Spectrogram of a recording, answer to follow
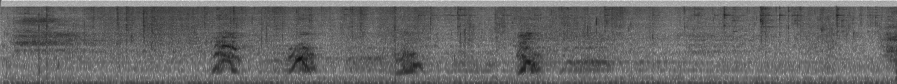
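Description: A dog giving four short, high yips about half a second apart, starting about a second in, over a steady low rumble.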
